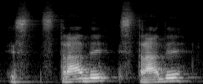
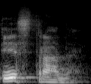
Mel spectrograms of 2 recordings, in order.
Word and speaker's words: strade: As palavras que iniciam com S em italiano, eu não pronuncio o E, né, então eu não falo estrada.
